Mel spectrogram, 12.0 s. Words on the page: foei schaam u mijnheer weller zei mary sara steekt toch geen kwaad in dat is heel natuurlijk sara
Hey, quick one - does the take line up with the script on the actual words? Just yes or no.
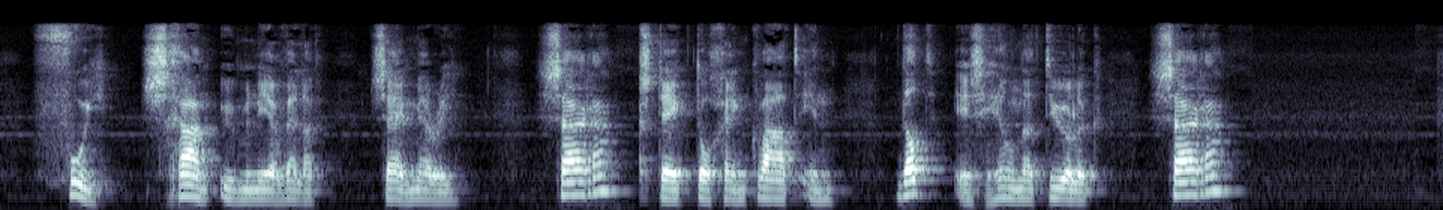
yes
